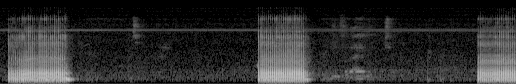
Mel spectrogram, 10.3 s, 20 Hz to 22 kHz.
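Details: A 12-week-old blue Shar Pei puppy, asleep, snoring loudly: three rough, fluttering snore bursts about a second long, spaced roughly four seconds apart, with near silence between breaths.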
